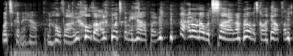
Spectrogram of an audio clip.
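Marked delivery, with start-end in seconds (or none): none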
